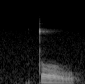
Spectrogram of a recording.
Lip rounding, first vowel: rounded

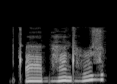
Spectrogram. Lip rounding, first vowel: unrounded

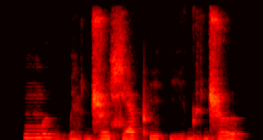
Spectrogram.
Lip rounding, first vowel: rounded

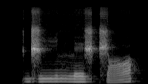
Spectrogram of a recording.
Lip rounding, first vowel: unrounded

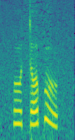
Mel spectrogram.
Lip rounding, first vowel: rounded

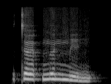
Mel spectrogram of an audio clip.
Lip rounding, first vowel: rounded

